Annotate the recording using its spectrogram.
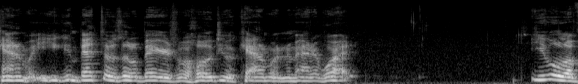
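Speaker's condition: Parkinson's disease; voice shakes, body shakes

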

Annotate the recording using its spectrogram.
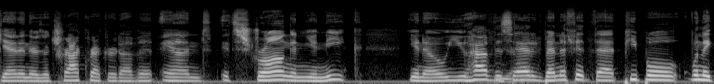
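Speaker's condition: No condition

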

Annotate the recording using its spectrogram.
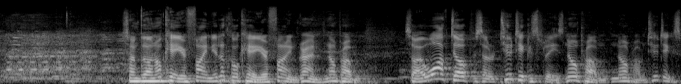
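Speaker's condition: No condition

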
